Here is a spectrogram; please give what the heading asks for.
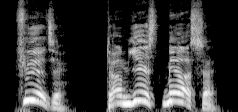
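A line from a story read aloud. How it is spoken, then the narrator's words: Worried shout. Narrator (Russian): озабоченно крикнул мне Мишка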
